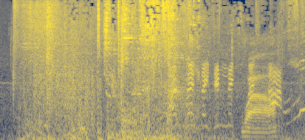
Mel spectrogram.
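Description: Electric energy crackles and booms loudly.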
